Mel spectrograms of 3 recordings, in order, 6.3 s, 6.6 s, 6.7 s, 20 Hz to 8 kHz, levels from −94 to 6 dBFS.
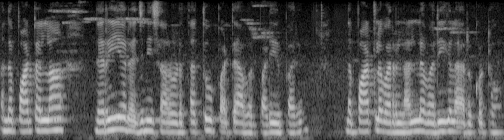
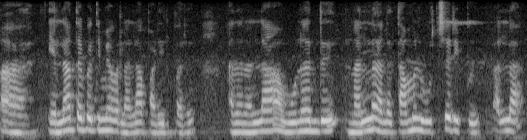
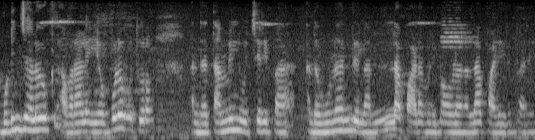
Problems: background sounds at intervals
